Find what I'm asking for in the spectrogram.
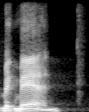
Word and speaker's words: McMahon: Oh, how do you say it? – It's actually pronounced McMahon. – Oh, really? – Yeah. – I did not know that. – Oh, well, you're welcome. Julian McMahon is how you actually say it, but it has that funny spelling.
